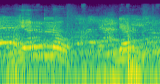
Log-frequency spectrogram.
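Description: Young children's voices speaking together.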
